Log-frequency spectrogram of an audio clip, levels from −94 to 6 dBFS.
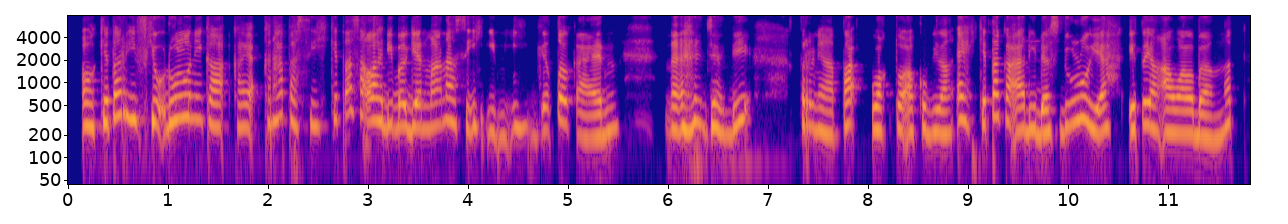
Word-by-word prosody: Oh, 270 - +3
kita 300 +8 +3
reviu 325 -2 +1
dulu 330 +5 +3
nih, 330 -2 -4
Kak, 265 -3 0
kayak, 255 0 -4
"Kenapa 310 -1 -4
sih? 270 -1 -6
Kita 330 +7 -6
salah 320 -4 +3
di 270 -3 -2
bagian 255 0 +2
mana 275 +4 0
sih 265 -3 -3
ini?", 225 +4 -7
gitu 235 - +1
kan. 195 +5 -2 0.5
Nah, 240 0 +4 0.2
jadi, 260 +2 0 0.5
ternyata 245 -3 0 0.2
waktu 240 +1 +1
aku 230 +1 0
bilang, 215 0 -2
"Eh, 325 -3 +1
kita 340 +4 0
ke 300 - +2
Adidas 225 -2 +2
dulu, 290 +4 +1
ya", 225 +1 +3 0.2
itu 260 +4 +3
yang 245 -4 +1
awal 215 -1 +3
banget. 195 +9 -1
255 Hz, 170 wpm, -23 LUFS, 225-295 Hz, 0.5 s, Nah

